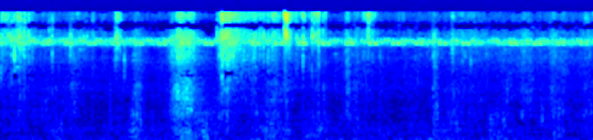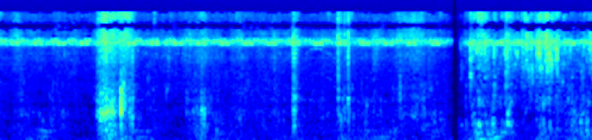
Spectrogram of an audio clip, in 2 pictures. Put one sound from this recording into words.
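Cloth rustles and flaps as clothes are hung on a pole.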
